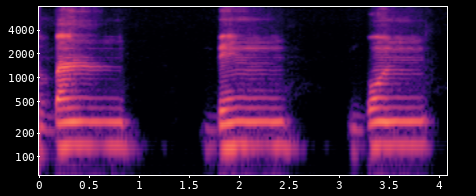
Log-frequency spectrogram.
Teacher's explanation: you see the sound is coming from the nose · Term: noon nasal sound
